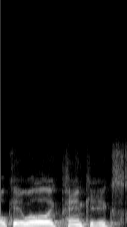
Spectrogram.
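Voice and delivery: ordinary talk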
